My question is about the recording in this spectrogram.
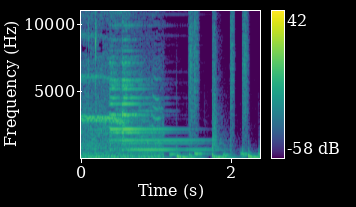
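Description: A subscribe-button sound effect: a short click followed by a ringing notification bell chime, over outdoor field noise. About a second in the field noise cuts off and electronic dance music starts, with a kick drum about twice a second.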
